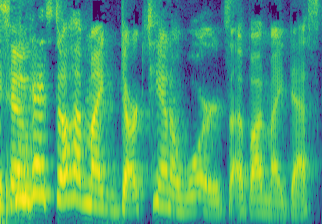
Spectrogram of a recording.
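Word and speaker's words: Darque Tan: And I first met her when she was working at is it Dartan? Am I saying it right? That's correct. Otherwise pronounced as Dark Quayan.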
